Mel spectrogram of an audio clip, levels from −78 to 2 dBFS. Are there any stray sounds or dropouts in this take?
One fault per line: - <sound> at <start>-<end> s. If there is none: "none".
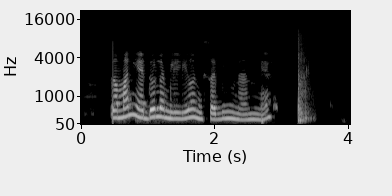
- thud at 3.2-3.5 s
